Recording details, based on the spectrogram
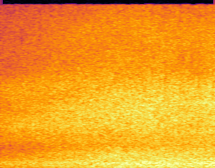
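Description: Floodwater roaring through Wawa Dam after Typhoon Ulysses, a loud, dense, continuous rush of churning water close by, steady and building slightly, with no voices over it.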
